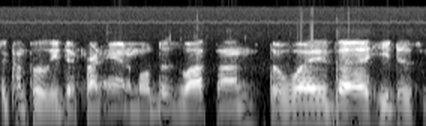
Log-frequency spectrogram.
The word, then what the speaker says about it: Zlatan: Is that how you say his name, Zlatan? – Zlatan. Yeah. When Zlatan came, he was still...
